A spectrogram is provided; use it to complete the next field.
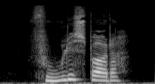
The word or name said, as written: fuglespotter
